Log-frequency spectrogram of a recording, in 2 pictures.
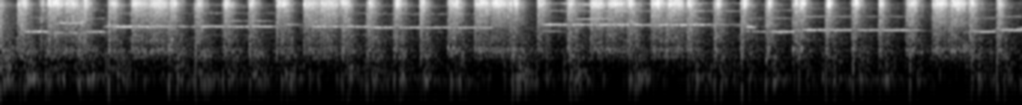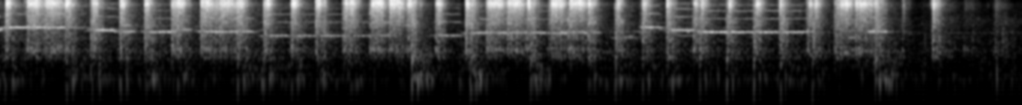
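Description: Marching flute band playing: flutes in unison carry a shrill, high melody over rapid snare-drum strokes and a bass drum. The tune and drums stop shortly before the end.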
